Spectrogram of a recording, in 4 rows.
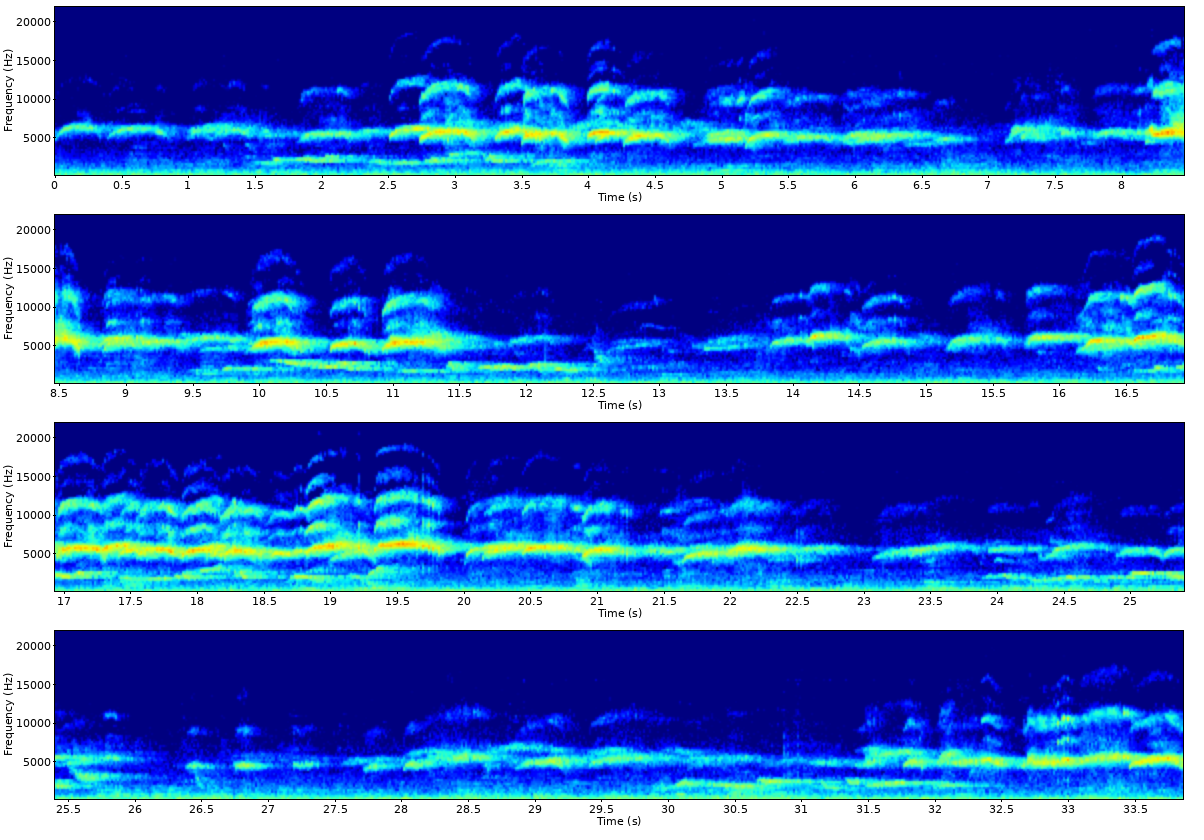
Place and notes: bonn altstadt, mauersegler - mauersegler im juli 2006
Bonn, Germany, 26 September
